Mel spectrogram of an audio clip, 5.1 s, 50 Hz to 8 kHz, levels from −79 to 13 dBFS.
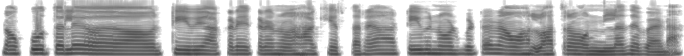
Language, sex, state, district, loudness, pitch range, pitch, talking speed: Kannada, female, Karnataka, Shimoga, -15 LUFS, 175-195 Hz, 185 Hz, 185 wpm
